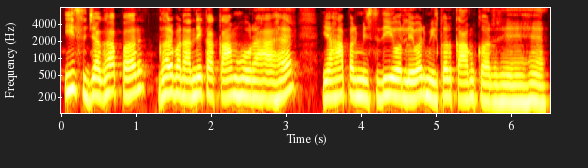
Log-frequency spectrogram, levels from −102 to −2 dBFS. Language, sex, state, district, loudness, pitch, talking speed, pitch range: Hindi, female, Jharkhand, Deoghar, -13 LUFS, 210 Hz, 185 wpm, 195-225 Hz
